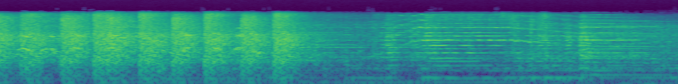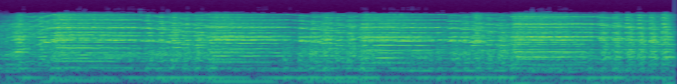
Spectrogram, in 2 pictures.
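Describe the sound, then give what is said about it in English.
A rapid volley of about nine loud gunshots fires in steady rhythm over the first few seconds as men break out of a house, going down shooting, then gives way to sustained ringing, music-like tones that carry on to the end. “If any of you go down shooting.”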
